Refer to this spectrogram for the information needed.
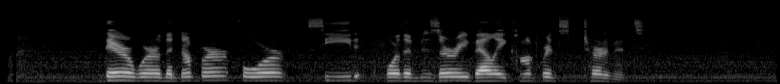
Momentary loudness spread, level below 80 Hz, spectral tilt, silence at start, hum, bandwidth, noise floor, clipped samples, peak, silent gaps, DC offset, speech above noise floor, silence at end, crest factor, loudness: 20 LU; -88 dBFS; -3.5 dB/octave; 1.05 s; none; 9.4 kHz; -57 dBFS; under 0.1%; -10 dBFS; none; under 0.1%; 29 dB; 1.4 s; 20 dB; -28 LUFS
